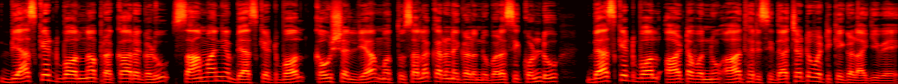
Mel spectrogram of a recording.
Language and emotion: Kannada, neutral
